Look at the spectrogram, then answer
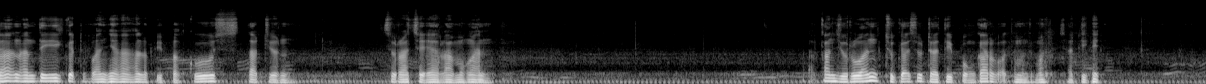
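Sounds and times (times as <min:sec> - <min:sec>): scooter engine running: 0:00.0 - 0:12.0.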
